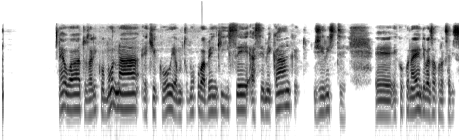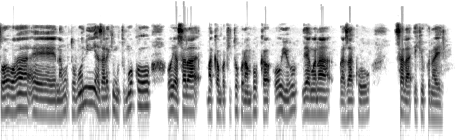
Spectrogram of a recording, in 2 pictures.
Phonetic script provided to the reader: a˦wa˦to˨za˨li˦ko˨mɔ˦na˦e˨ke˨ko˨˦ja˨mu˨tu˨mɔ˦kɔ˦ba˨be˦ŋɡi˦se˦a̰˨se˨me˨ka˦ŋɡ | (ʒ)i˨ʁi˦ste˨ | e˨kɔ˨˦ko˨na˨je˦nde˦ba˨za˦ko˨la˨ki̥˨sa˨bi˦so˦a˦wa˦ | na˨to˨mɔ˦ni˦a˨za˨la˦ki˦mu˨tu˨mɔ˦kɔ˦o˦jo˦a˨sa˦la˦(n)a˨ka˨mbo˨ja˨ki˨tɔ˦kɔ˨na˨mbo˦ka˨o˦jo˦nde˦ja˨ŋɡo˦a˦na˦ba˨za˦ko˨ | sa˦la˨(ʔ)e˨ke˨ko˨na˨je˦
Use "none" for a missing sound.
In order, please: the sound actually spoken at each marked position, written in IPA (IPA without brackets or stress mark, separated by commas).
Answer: ʒ, m, ʔ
